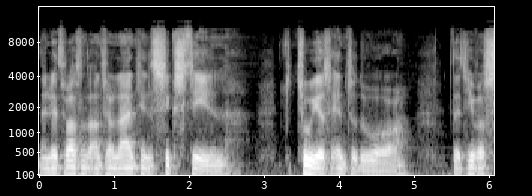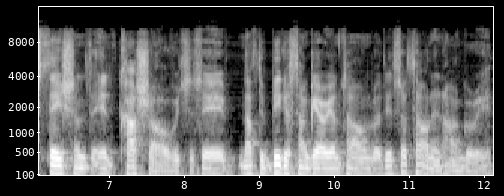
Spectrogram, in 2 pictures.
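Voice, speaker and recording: A man talks at a fairly slow pace in a fairly low voice with a dark, mellow tone and ordinary pitch variation. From Austria, Vienna. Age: 80s+. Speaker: interviewee recounting family history. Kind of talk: oral history interview. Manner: halting.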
